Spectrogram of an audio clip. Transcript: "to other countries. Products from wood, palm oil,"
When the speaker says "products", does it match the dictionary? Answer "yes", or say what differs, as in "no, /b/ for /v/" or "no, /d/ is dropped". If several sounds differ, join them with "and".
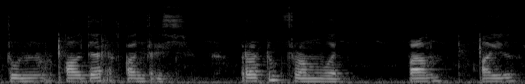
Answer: no, /s/ is dropped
